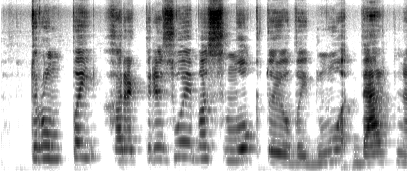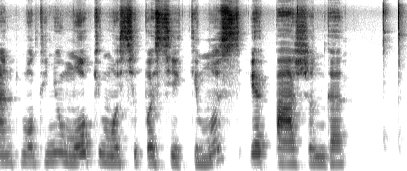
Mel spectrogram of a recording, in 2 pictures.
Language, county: Lithuanian, Vilnius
